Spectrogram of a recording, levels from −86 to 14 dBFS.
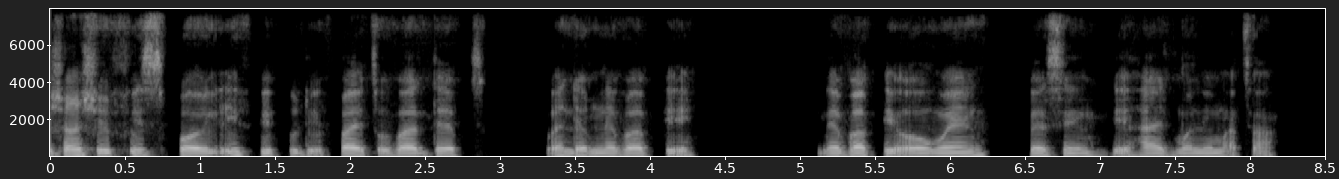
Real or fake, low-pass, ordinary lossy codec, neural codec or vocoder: fake; none; none; codec, 16 kHz, 16 kbps, FunCodec, trained on Chinese and English, 50 frames a second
